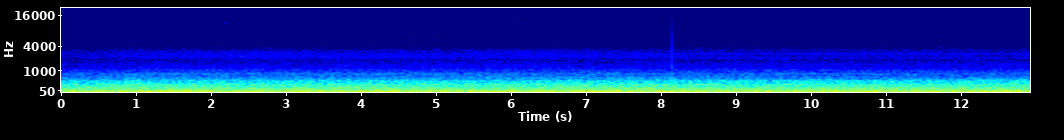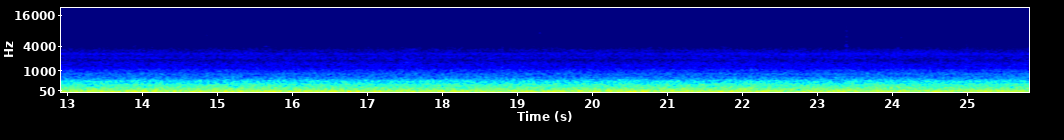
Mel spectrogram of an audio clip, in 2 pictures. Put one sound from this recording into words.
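A train rumbles low and steadily as it runs along.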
